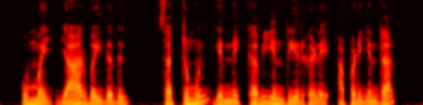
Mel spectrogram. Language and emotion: Tamil, neutral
